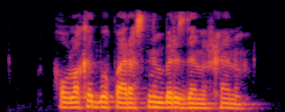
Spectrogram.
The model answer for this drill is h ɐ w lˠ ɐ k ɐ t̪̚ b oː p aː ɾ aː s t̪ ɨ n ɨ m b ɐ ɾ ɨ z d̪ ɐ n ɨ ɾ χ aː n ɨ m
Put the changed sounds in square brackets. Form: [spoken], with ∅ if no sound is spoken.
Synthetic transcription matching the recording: h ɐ w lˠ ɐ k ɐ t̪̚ b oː p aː ɾ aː s t̪ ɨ n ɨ m b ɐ ɾ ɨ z d̪ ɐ n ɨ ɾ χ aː n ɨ m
